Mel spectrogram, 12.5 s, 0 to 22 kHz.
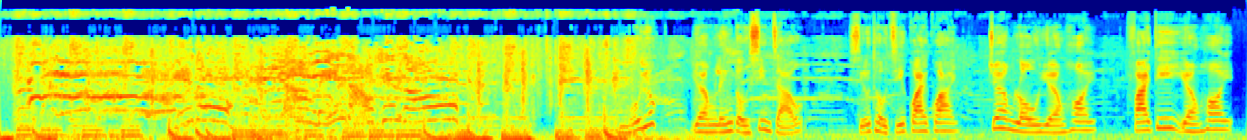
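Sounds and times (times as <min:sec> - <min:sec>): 
anguished screaming in a fire: 0:00.1 - 0:04.7, 0:06.6 - 0:09.1
overlapping cries: 0:00.2 - 0:05.1, 0:06.5 - 0:09.1
speech: 0:07.0 - 0:12.4.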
